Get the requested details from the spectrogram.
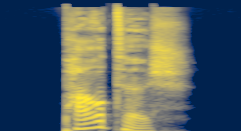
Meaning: Parthian
- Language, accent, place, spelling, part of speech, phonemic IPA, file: German, Germany, Berlin, parthisch, adjective, /ˈpaʁtɪʃ/, De-parthisch.ogg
